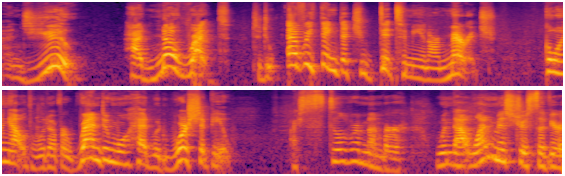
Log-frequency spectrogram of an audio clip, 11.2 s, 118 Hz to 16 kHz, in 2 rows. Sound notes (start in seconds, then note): 6.8 spanish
